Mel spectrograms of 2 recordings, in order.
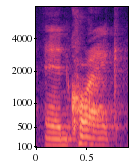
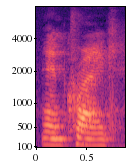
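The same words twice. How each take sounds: The two takes are said the same way.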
